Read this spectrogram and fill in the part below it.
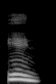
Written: ಏಣ್

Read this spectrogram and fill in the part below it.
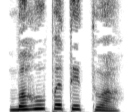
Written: ಬಹುಪತಿತ್ವ

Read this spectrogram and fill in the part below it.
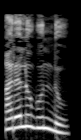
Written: ಅರಲುಗುಂದು

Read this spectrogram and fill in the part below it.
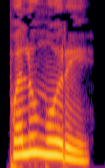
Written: ಪಲ್ಲುಮೊರೆ

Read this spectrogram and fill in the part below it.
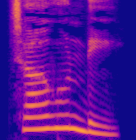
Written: ಚಾವುಂಡಿ

